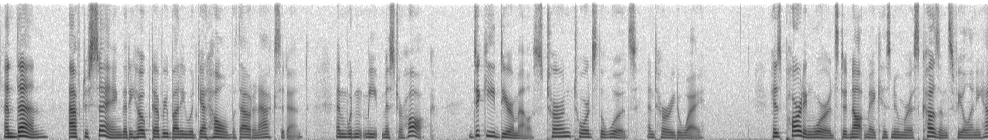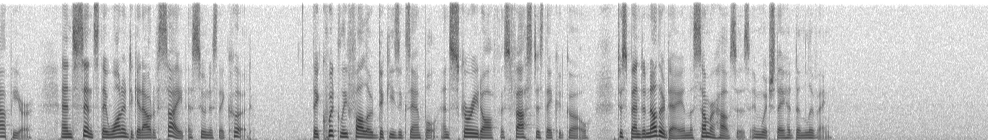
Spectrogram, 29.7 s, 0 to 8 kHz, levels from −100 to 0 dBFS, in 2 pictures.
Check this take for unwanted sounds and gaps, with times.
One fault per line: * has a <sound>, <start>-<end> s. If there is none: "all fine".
all fine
